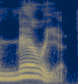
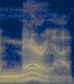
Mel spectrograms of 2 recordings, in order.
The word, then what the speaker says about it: Marriott: the Courtyard by and they put in parenthesis after Courtyard by parenthesis m a r y hyphen it t Drilling it into my head to pronounce this Courtyard by Marriot Marriot I I don't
